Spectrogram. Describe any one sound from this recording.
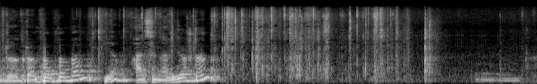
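A plastic bag crinkles as hands open it.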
